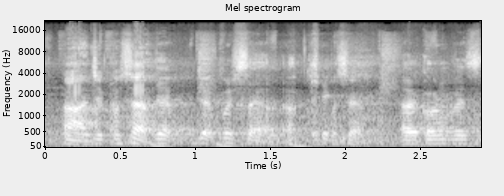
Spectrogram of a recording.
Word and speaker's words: Jack Purcell: How do you pronounce it? Jack Purcell. Jack Purcell.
